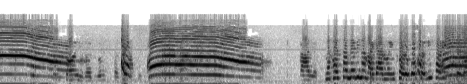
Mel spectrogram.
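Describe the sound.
A baby crying during a phone call: loud, high wailing bursts with strained, drawn-out cries, heard together with people talking.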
